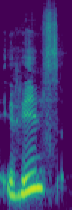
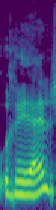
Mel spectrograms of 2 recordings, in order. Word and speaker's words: Reels: mais qui sont les Reels ou réels. Chacun prononce ça comme il veut. Moi, je suis de la team Reels, qui est directement inspirée de TikTok.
